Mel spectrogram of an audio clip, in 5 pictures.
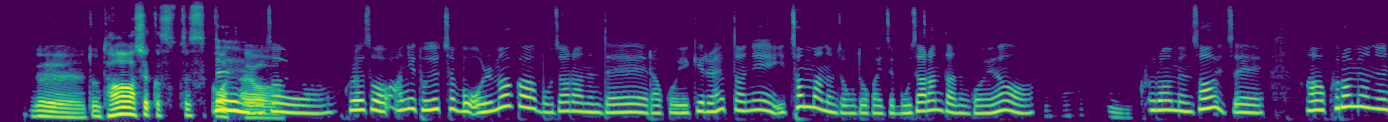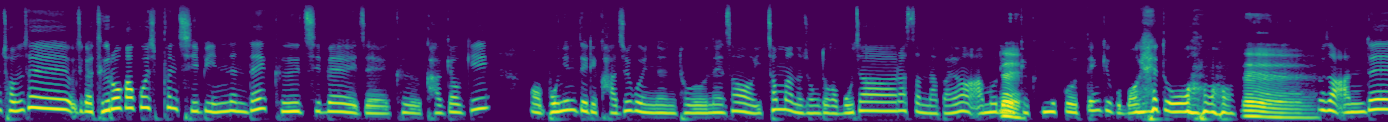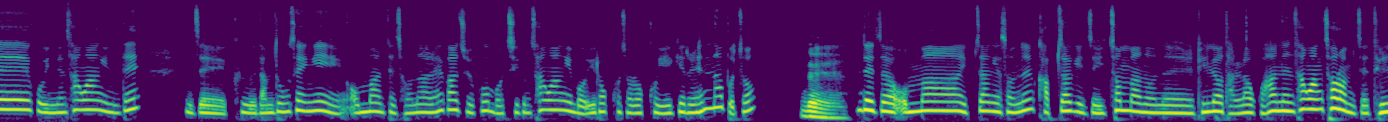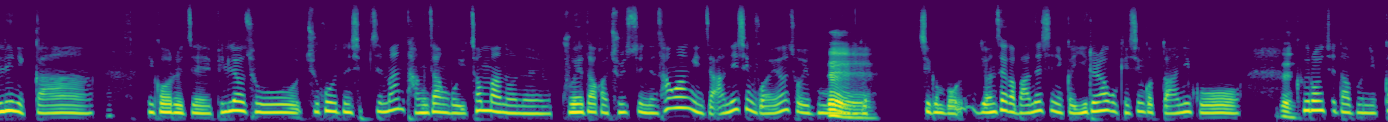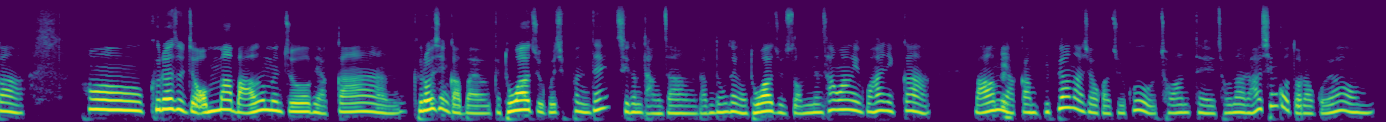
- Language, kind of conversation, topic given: Korean, advice, 친구나 가족이 갑자기 돈을 빌려달라고 할 때 어떻게 정중하면서도 단호하게 거절할 수 있나요?
- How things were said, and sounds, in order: other background noise; laughing while speaking: "해도"; laugh; tapping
